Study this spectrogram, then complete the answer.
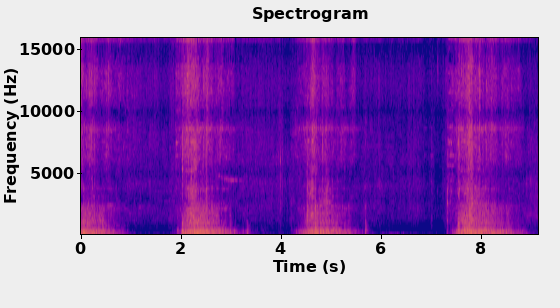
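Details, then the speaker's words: John Deere 322 50-inch mower deck, blade turned by hand: four slow rough grinding rumbles about two seconds apart from shot bearings in the two outer spindles; bearings to be replaced in all three. "It's a 50-inch deck from a John Deere 322, and the bearings are shot in the two outer spindles."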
